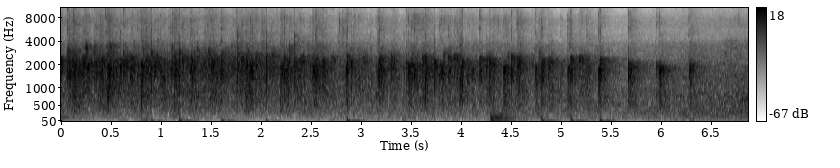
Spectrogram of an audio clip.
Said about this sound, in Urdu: خداوند کے بندہ کے لیے زوردار تالیاں۔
